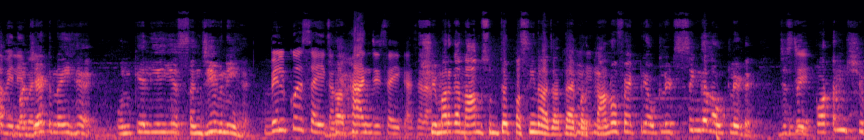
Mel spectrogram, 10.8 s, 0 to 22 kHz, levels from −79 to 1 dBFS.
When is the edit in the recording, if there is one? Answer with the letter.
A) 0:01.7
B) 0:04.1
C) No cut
B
